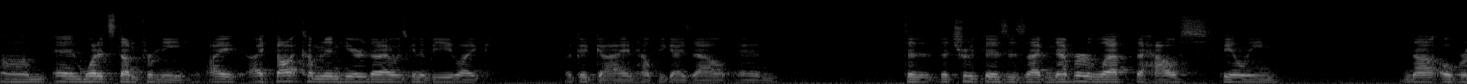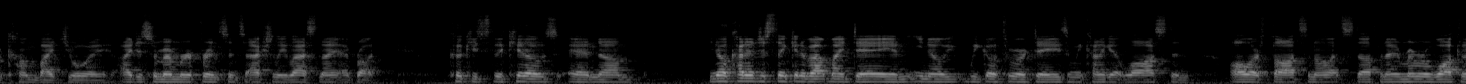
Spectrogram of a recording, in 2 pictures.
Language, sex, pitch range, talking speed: English, male, 110-125 Hz, 190 wpm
